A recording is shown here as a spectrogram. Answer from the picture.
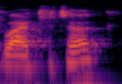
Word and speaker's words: Vlad Chituc: my name's you came very close pronouncing my name correctly that's rare so thank you for that uh my name is black chuk uh I'm a 24-year-old durite I live in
